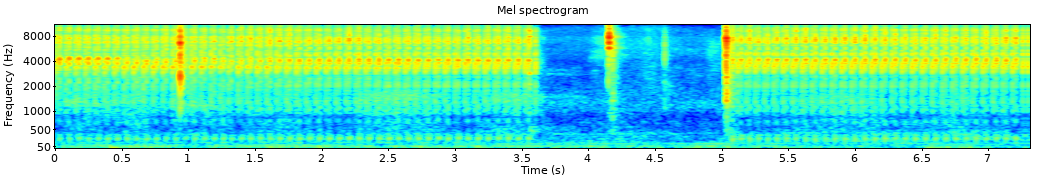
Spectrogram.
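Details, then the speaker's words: 1984 Yamaha Virago 1000, key on refilling emptied carb bowls: rapid even fuel pump ticking keeps going with one short pause, not shutting off; fuel overflows from the carb vent, owner suspects float needles sticking open, flooding the carburetors. "Okay, so I emptied out the bowls. And I'm going to try filling it up again. I Sometimes the float needles stick open."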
